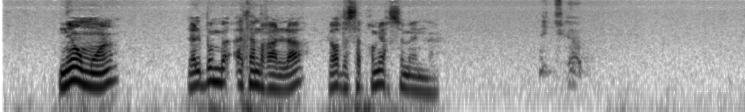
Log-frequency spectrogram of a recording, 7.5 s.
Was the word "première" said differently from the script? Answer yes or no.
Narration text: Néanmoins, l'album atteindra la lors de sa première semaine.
no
